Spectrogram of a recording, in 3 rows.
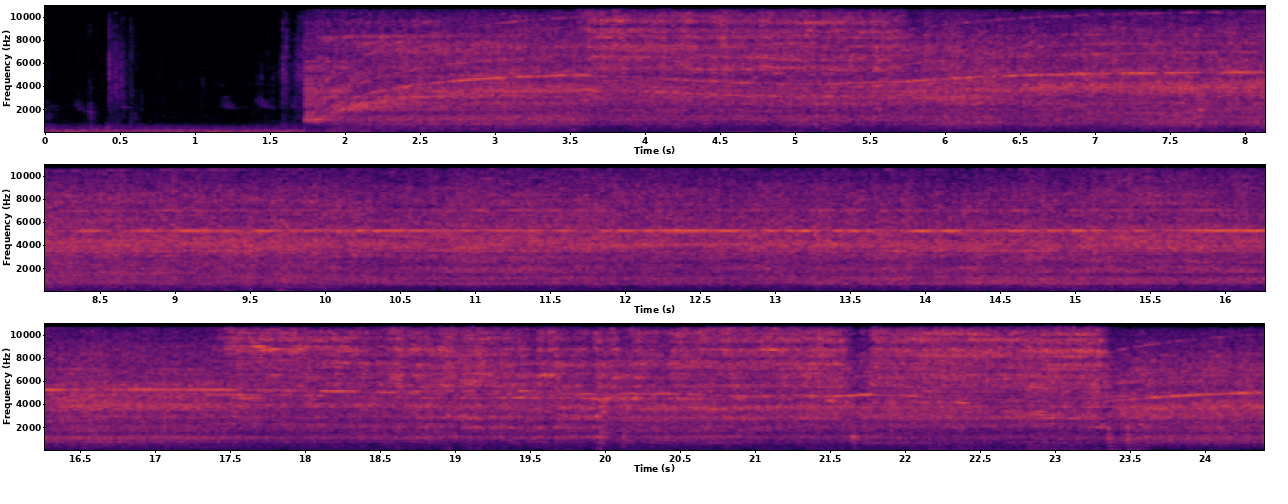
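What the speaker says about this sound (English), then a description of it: "I like to cut these about 1/4 inch in from this side piece so that my saw is not cutting this piece" A power saw cuts through pallet wood being broken down, starting abruptly after a brief pause and then holding a loud, continuous high whine and rasp throughout.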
